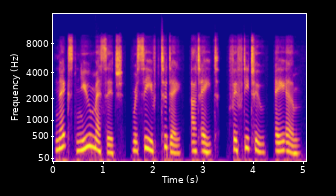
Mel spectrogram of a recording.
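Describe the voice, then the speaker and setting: A mechanical answering-machine voice, done by a woman, reading out messages in slow, clipped, flat phrases. The tone is dark and very smooth. It sounds dry and close. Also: on the low side, no echo.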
